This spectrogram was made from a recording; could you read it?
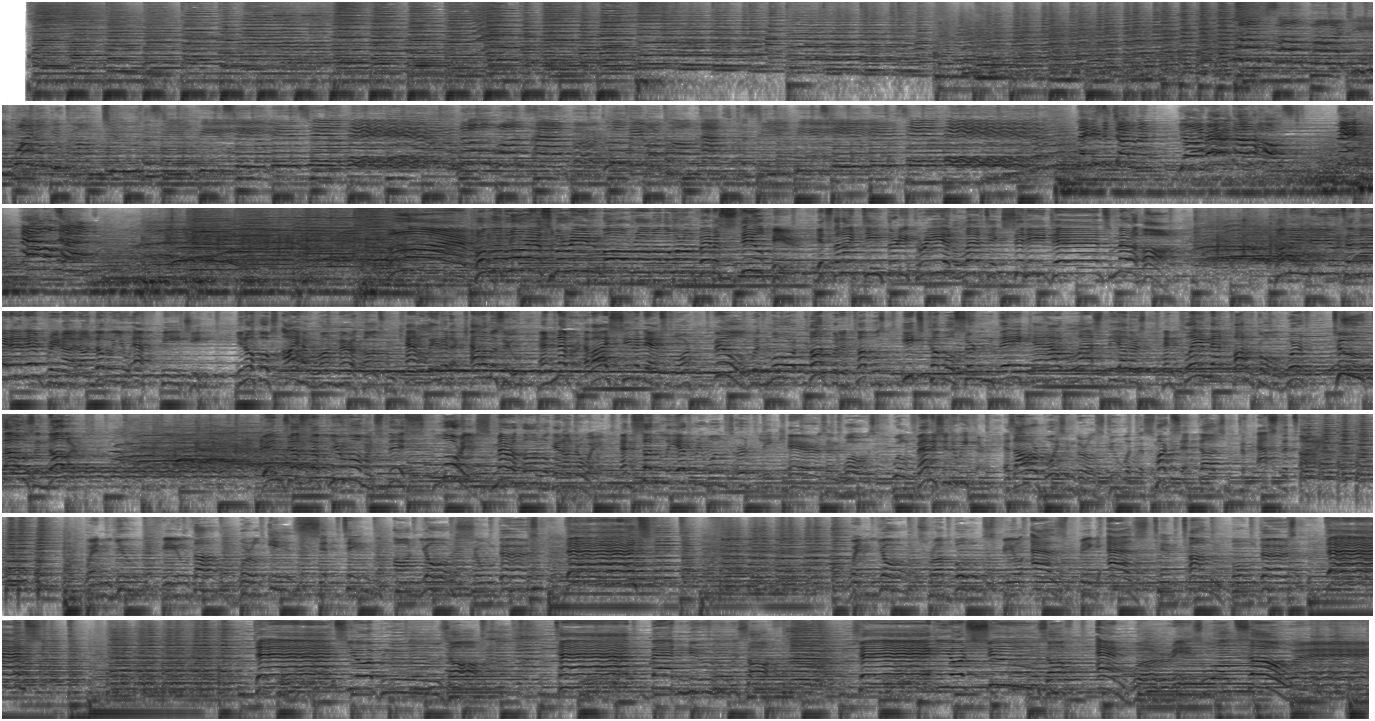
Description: Original Broadway Cast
